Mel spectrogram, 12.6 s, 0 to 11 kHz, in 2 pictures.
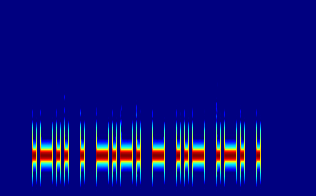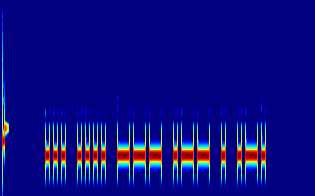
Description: Morse code, heard as a keyed tone, about 15 wpm, 700 Hz. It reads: LECTURE SHOWER
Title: Sentences from Top 1600 Words - New Word Drill Alt - 15wpm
